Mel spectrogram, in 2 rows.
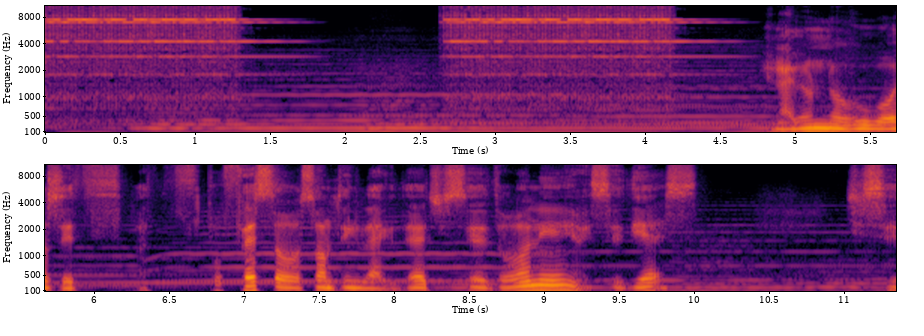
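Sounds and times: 
telephone ringing in a bedroom: 0.0s - 1.8s, 2.7s - 4.7s
speech: 4.8s - 6.2s, 6.8s - 10.1s, 11.2s - 11.3s.

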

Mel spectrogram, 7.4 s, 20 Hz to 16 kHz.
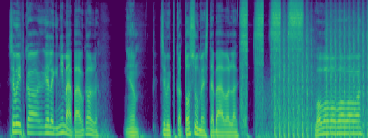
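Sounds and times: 
speech: 0.2s - 5.2s, 6.3s - 7.3s
Kalashnikov automatic rifle gunfire: 5.4s - 7.3s.

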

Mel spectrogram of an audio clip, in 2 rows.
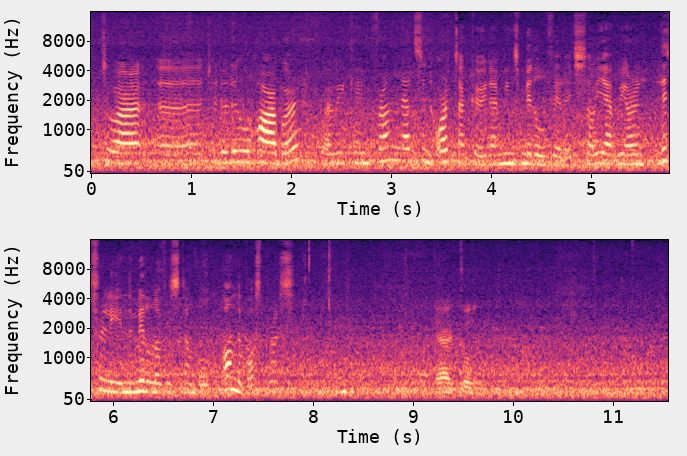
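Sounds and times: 
boat engine running on the Bosporus in Istanbul: 0.0s - 11.5s
speech: 0.2s - 8.2s, 9.3s - 9.9s.

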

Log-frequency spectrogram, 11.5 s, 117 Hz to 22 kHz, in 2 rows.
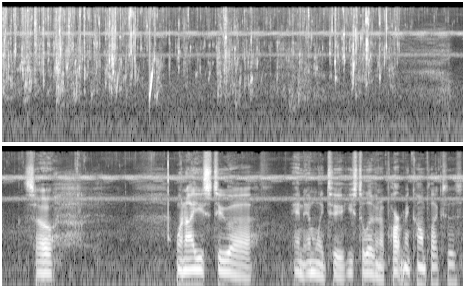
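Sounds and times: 
soft irregular splashes and trickles: 0.0s - 5.2s
water sloshing and lapping in a backyard swimming pool: 0.0s - 5.2s
faint steady hum: 0.0s - 11.5s
speech: 6.2s - 6.6s, 7.9s - 11.5s.

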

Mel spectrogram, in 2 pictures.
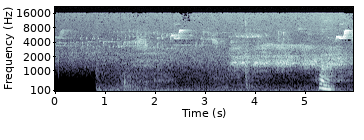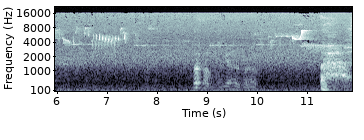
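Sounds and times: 
bird: 0.0s - 11.9s.

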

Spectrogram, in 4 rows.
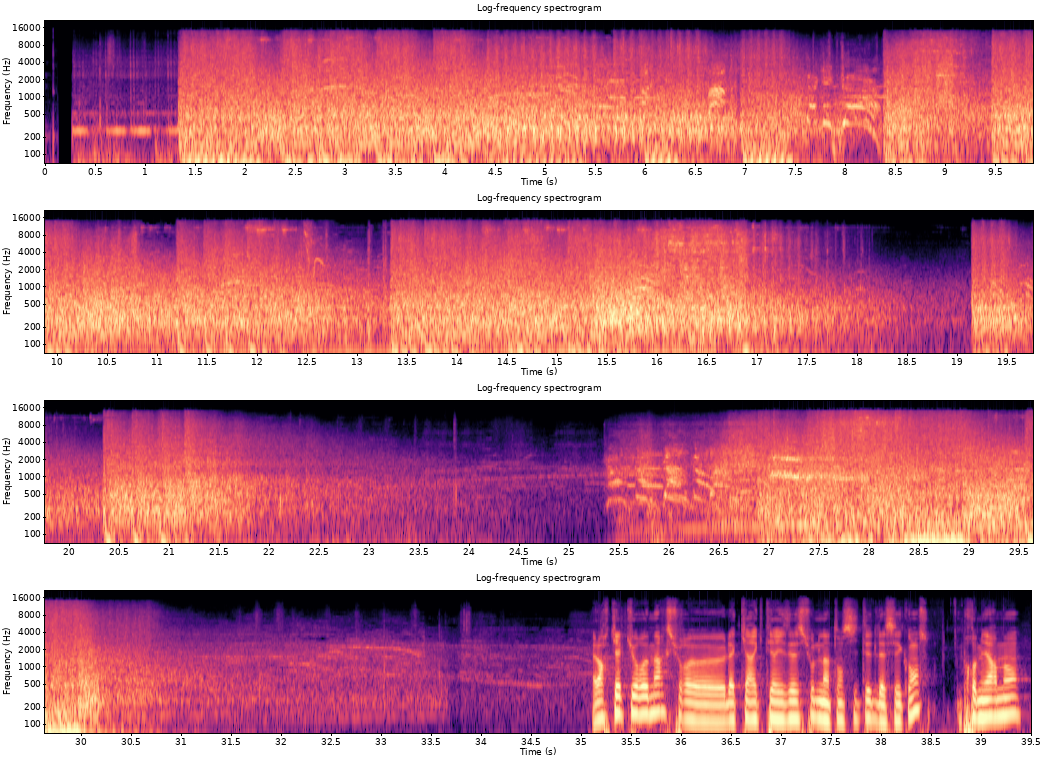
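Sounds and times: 
heavy automatic gunfire in a film shootout: 1.3s - 18.3s, 19.2s - 22.6s, 26.5s - 31.0s
people shouting: 2.6s - 3.4s, 4.4s - 9.2s, 15.6s - 16.8s, 23.6s - 28.2s, 31.2s - 35.2s
speech: 35.2s - 39.5s.

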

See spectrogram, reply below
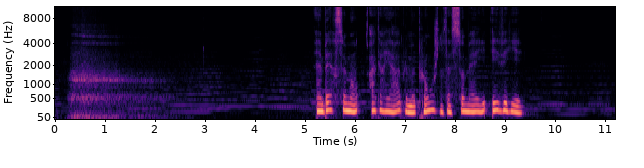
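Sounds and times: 
calm slow breathing during a guided relaxation exercise: 0.0s - 3.4s
speech: 5.2s - 9.4s.

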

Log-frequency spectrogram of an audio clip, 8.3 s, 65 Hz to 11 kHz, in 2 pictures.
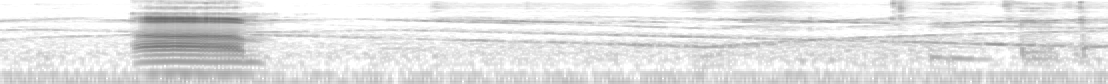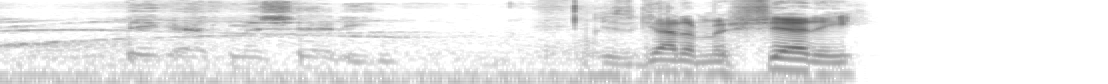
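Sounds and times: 
police car siren whoop: 0.0s - 6.1s
speech: 0.5s - 1.1s, 3.9s - 7.5s.

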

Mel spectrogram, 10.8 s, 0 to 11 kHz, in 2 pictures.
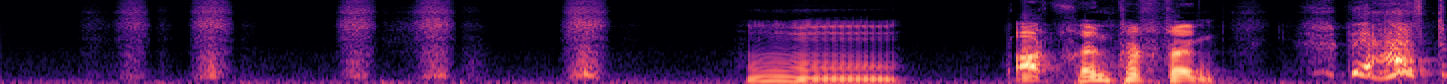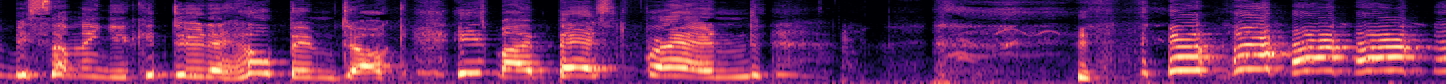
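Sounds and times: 
person sniffing: 0.3s - 2.4s
speech: 4.0s - 8.6s
laughter: 8.9s - 10.8s.

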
